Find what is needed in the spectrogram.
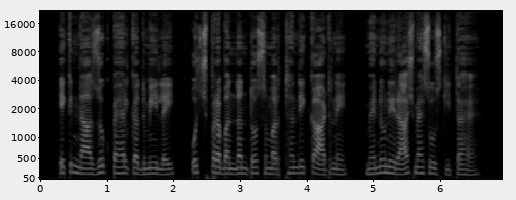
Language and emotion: Punjabi, sad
